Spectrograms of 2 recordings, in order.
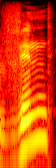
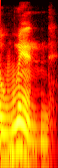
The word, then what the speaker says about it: wind: and the storms okay let's try a good W here instead of Vin it's ooh the O WI the wind the wind okay all right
